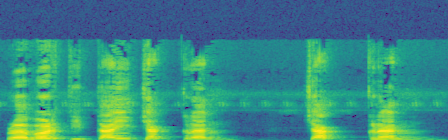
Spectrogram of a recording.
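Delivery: "চক্রান" intoned with a held final n; measured "প্রবর্তিতাই চক্রান", closing on n; n ending. Shown as a demonstration. Teacher drilling the phrase, "চক্রান" ending in long n. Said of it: "ন হয়ে গেল".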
